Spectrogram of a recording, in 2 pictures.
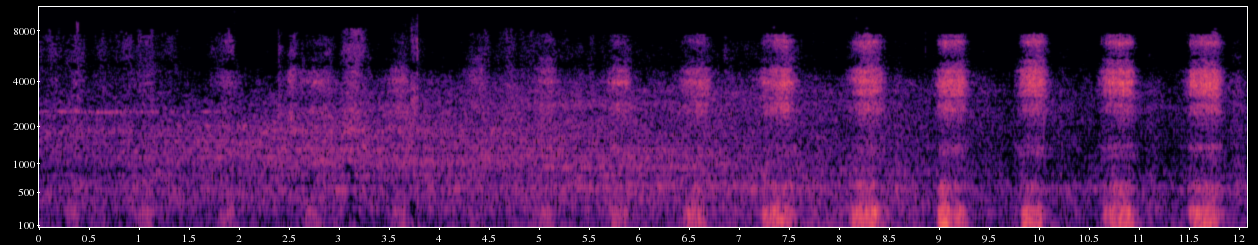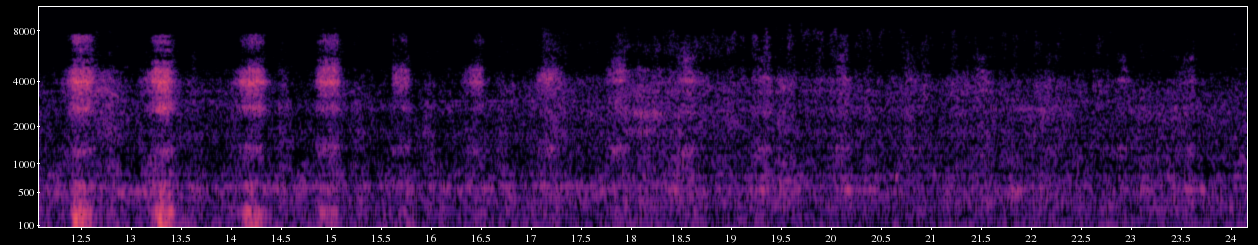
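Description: A hand rubs and scratches a dog's thick fur in a steady rhythm.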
